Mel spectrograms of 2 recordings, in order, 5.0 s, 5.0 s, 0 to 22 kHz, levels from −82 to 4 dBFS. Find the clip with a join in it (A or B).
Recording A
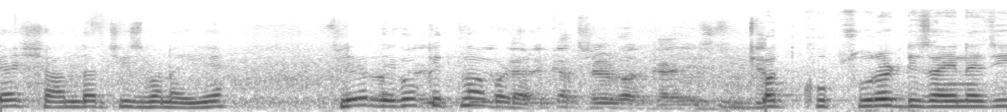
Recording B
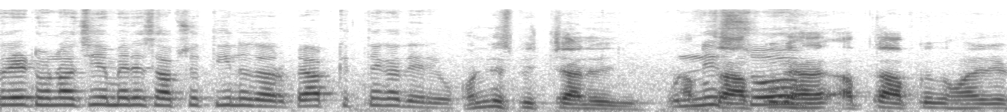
A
